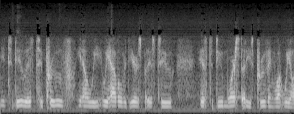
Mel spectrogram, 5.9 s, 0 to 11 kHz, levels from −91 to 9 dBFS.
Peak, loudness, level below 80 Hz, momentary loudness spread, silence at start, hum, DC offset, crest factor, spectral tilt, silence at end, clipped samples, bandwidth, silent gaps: 0 dBFS; -15 LUFS; -68 dBFS; 7 LU; 0 s; none; under 0.1%; 16 dB; -5.5 dB/octave; 0 s; under 0.1%; 7.4 kHz; none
